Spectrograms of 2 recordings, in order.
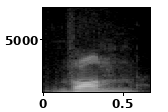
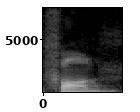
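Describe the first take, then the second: First: The word begins with a voiced V sound. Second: The word begins with a voiceless F sound. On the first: The speaker calls it wrong. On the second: The speaker calls it right.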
